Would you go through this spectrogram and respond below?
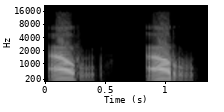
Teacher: Ra sukun sebelumnya fathah maka dibaca tebal ar dengan menegangkan pangkal lidah saat membaca ra, tidak dibaca ar.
